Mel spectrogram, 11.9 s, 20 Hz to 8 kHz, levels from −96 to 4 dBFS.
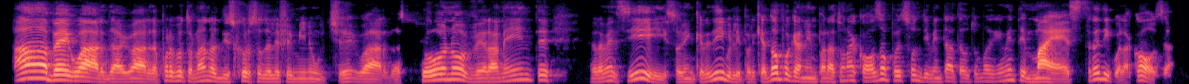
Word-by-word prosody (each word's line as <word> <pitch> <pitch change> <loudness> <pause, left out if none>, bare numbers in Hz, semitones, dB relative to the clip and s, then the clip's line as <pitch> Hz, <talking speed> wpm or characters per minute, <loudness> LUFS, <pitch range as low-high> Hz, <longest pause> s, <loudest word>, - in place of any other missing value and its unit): Ah, 240 +2 +8
beh, 180 -4 +6
guarda, 125 -8 +5
guarda 110 -3 +2
proprio 160 -1 -1
tornando 150 +1 -2
al 145 - -1
discorso 125 +4 -4
delle 120 -1 -4
femminucce, 115 +1 -8
guarda 110 -1 -2
sono 195 +5 +1
veramente, 155 +9 -3 0.4
verame 135 +6 -5
sì, 170 - -2
sono - - -7
incredibili 115 - -3
perché 110 0 -6
dopo 210 0 +3
che 170 - -2
hanno 125 - -1
imparato 120 +3 -4
una 165 +1 -5
cosa, 145 +8 -2
poi 160 -4 -4
son 170 +2 -8
diventate 130 0 -6
automaticamente 135 +7 -8
maestre 115 - +2
di 210 - -1
quella - - -6
cosa. - - -1
140 Hz, 160 wpm, -22 LUFS, 120-175 Hz, 0.4 s, Ah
